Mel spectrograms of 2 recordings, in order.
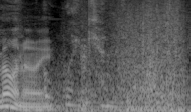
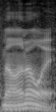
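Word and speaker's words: Melinoë: So, one level of aspect of melanino. Melaninoi. Melaninoi. There we go. It's a little hard for me to pronounce, admittedly.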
